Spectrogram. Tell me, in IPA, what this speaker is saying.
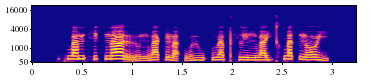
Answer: kwa˥˩mhi˥˩t̚maː˥˩ ru˩˦nwa˦˥k̚ma˨˩ʔwɯː˧w ʔu˦˥a̯ pʰli˧nwa˧jkʰwa˥˩t̚ nɔː˥˩j

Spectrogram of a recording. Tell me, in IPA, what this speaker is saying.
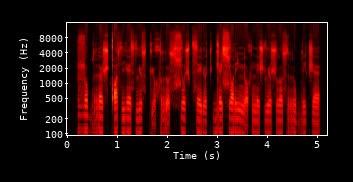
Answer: ɮo˦˨brœ˦˨ʃqʼo˦˨s je˦˨slʲu˦˨skʲɔ̰˦˨xro̰˦˨s ɕo˦ʃ t͡se˦˨ɾʲɔ˦˨t͡ʃ ɡʲɛ˦ɕɔ˦ɾi˦˨ɲ ɾɔ̰˦xne˦˨ʃlʲɔ˦ʃ lo˦sru˦˨bɾi˦t͡ʃɛ˦

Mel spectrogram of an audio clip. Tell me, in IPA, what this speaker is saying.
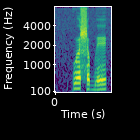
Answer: kʷəɬəbe

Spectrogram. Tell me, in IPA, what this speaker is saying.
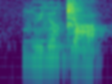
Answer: ʎylʲɔl d͡ʑɑ

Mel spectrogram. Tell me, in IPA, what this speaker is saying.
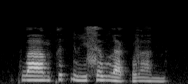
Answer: kwaː˧mkə˦˥t̚vi˨˦sə˧w la˨˩k̚va̤˨˩n

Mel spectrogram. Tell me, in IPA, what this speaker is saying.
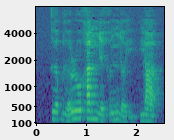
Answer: kɨ˧ə̯ɓɨ˨˩˦ə̯ ɹo˧ha˧nɲe˨˩ hə˧˥ŋɲə˨˩j | ja˨˩t̚

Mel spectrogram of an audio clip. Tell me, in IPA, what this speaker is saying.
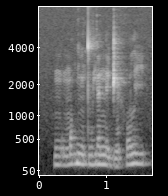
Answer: mu˧mɔ˦ɡ͡bĩ˧ tu˦jɛ˦ne˧d͡ʒɛ̃˧ ho˦li˦

